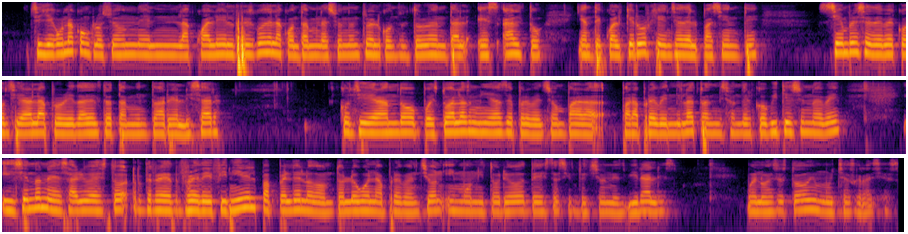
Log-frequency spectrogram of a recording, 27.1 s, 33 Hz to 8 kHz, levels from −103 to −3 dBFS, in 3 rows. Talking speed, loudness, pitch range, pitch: 165 wpm, -30 LUFS, 155-170 Hz, 160 Hz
